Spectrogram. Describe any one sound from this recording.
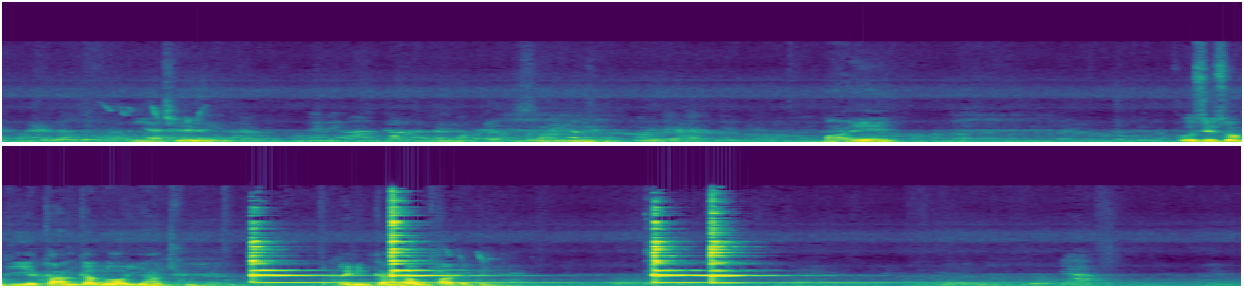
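A middle-aged man speaks aloud nearby, outdoors.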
